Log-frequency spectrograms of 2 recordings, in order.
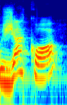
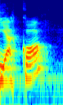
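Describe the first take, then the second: First: The name begins with a 'zh' sound. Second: The name begins with a 'y' sound.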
